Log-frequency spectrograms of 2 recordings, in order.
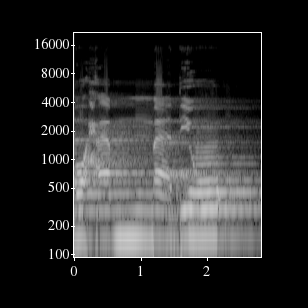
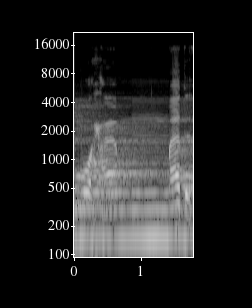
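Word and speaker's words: محمد: হবে না বললে হবে না আল্লাহুম্মা বারিক আলা মুহাম্মাদি ওয়ালা আলি মুহাম্মাদ বলেন বলতে হবে ইব্রাহিমা ওয়ালা আলি ইব্রাহিম ইন্নাকা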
